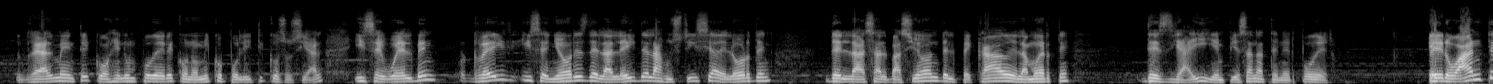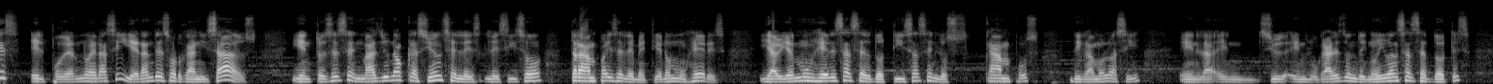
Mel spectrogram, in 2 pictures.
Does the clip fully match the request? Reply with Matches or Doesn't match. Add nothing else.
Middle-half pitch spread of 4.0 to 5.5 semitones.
Matches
